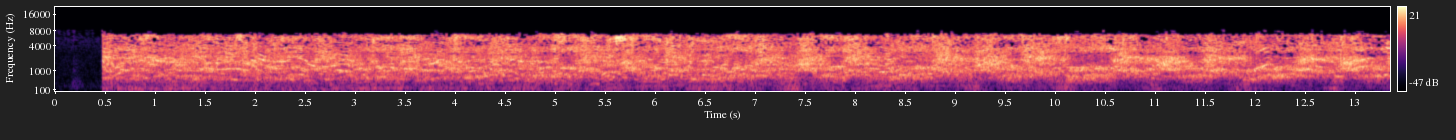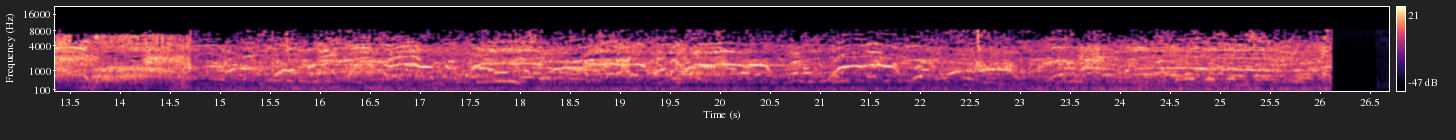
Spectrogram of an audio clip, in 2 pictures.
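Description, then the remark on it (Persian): Animal rights supporters at a protest rally in Tehran, Iran chant and shout together, steady and loud throughout, with a dense babble of many voices; the chant shifts in character about halfway through, becoming more ragged and mixed with chatter. “اما گروهی از حامیان حیوانات این هفته در تهران دست به تجمع اعتراضی زدن که تصاویری از اون رو با هم میبینیم.”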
